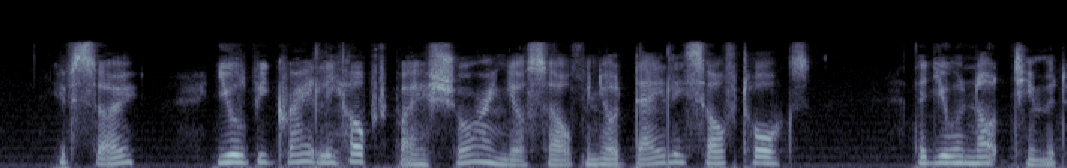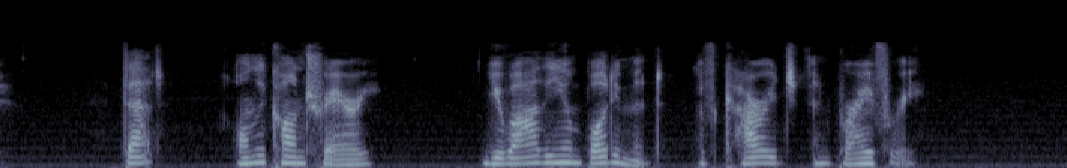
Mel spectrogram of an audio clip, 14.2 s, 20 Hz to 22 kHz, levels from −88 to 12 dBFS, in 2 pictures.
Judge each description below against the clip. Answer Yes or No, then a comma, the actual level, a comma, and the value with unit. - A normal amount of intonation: Yes, average, 3.9 semitones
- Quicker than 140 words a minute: No, slow, 135 wpm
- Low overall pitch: No, medium, 145 Hz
